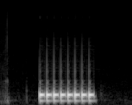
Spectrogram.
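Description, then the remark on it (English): A single short burst of an outgoing phone call ringing unanswered, a buzzy electronic trill pulsing rapidly about eight times, clear, with no voices. “He said, yo, you going to see me? Answer the phone”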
